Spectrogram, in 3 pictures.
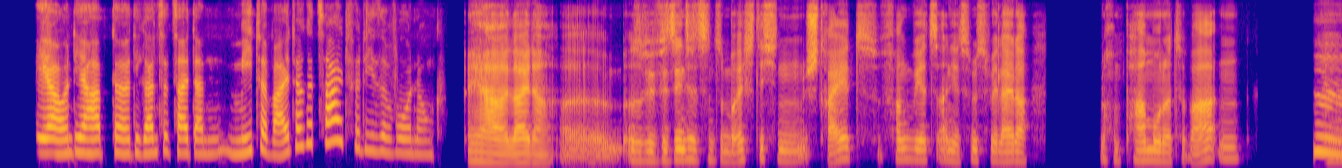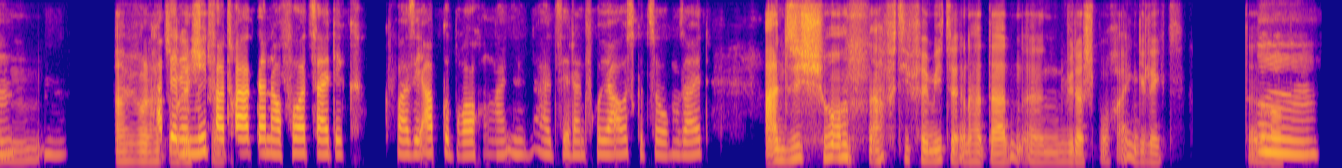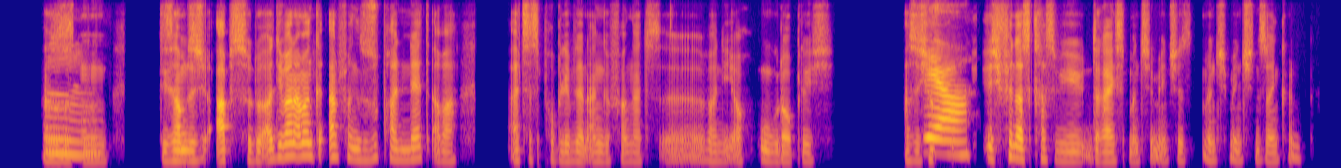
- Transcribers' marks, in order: laughing while speaking: "schon, aber die Vermieterin"
- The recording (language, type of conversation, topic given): German, podcast, Wann hat ein Umzug dein Leben unerwartet verändert?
